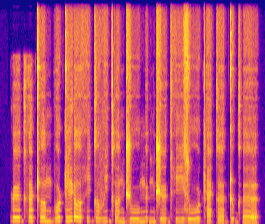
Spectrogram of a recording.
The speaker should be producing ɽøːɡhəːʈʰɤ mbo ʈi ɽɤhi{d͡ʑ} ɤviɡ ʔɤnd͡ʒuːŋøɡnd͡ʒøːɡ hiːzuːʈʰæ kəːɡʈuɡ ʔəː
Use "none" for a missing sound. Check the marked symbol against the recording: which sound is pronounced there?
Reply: ɡ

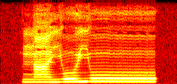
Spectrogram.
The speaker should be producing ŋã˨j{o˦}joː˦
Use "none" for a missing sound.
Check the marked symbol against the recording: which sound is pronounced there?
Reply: o˦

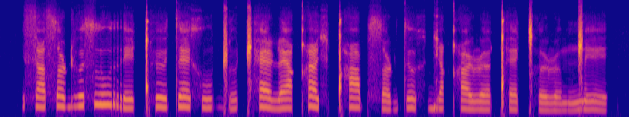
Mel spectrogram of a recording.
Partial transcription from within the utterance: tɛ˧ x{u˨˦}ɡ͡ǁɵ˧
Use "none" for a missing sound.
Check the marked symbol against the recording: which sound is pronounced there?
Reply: u˨˦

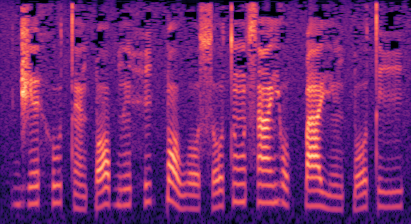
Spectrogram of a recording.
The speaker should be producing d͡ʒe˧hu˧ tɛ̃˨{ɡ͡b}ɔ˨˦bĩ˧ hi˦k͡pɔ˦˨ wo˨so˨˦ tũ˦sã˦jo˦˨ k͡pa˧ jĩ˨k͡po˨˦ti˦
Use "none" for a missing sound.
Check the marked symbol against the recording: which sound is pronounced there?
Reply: k͡p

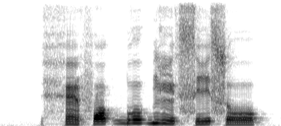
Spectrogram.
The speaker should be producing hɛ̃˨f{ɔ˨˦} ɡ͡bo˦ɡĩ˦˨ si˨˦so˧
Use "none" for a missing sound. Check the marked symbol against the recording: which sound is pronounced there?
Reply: ɔ˨˦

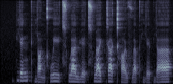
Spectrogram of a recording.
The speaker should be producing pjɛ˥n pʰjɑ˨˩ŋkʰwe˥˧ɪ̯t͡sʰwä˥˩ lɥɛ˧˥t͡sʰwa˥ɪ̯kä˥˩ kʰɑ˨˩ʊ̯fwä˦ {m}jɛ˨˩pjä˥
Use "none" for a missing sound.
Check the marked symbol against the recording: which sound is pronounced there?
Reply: pʰ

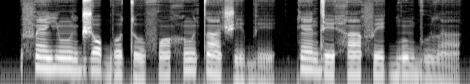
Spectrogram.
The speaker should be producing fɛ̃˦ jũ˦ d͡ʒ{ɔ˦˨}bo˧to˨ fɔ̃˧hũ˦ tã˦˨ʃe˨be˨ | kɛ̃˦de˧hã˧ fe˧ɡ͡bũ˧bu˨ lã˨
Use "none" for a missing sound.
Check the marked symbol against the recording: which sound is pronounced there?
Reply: ɔ˦˨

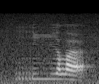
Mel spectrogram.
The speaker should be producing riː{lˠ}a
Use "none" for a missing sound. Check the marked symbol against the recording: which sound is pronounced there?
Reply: lˠ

